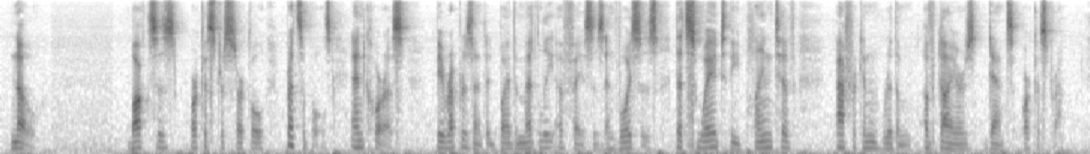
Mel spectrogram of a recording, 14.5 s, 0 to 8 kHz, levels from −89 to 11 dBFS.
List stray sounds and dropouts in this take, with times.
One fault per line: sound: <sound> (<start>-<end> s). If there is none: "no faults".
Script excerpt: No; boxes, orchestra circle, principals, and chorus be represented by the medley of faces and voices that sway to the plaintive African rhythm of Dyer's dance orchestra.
no faults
